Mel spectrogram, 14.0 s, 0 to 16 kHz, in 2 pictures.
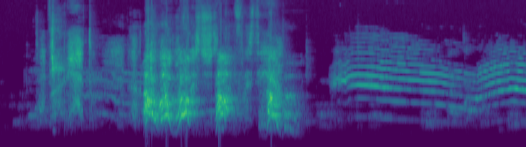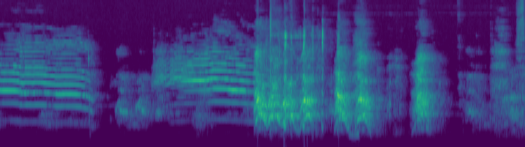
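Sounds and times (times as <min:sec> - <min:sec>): cat yowling: 0:01.0 - 0:03.0, 0:03.6 - 0:11.9.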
